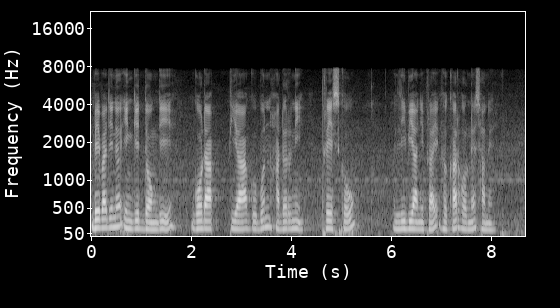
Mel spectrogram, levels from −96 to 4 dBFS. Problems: constant background noise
